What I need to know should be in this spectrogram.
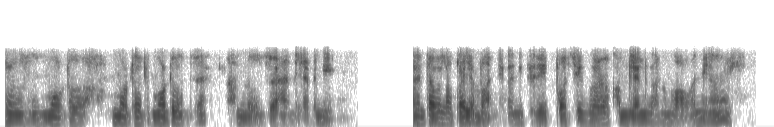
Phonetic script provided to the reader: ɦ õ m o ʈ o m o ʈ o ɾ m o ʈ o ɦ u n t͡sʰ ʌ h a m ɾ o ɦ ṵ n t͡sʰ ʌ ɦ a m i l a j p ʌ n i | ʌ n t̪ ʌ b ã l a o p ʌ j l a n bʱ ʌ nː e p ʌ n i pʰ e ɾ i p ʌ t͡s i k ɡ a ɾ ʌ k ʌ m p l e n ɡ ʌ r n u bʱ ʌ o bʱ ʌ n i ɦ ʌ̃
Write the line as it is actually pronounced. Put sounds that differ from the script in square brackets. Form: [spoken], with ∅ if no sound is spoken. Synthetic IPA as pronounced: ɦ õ m o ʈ o m o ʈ o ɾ m o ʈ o ɦ u n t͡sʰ ʌ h a m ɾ o ɦ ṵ n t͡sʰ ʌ ɦ a m i l a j p ʌ n i | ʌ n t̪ ʌ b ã l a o p ʌ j l a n bʱ ʌ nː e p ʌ n i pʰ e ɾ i p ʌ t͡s i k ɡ a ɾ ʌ k ʌ m p l e n ɡ ʌ r n u bʱ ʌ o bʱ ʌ n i ɦ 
